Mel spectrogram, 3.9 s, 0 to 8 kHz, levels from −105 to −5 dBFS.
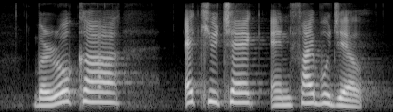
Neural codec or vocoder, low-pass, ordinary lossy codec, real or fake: none; 7.2 kHz; none; real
